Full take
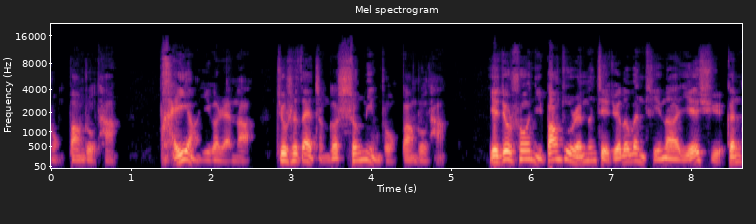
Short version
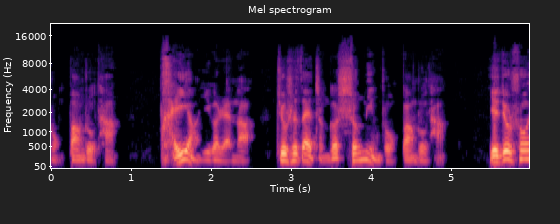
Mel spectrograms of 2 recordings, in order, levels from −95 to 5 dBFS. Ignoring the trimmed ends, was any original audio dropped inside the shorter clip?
no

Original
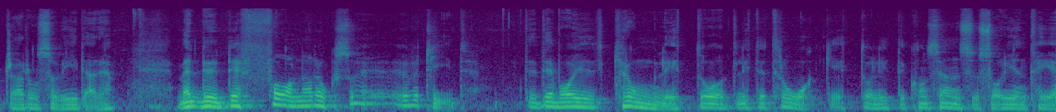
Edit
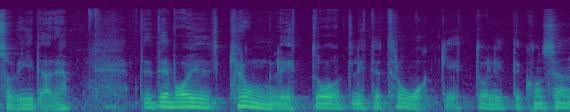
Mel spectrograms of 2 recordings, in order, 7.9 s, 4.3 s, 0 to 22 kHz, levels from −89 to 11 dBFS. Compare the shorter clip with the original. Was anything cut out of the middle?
yes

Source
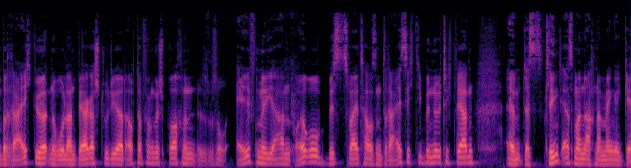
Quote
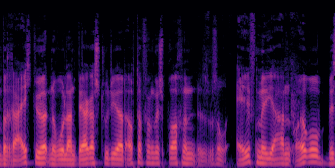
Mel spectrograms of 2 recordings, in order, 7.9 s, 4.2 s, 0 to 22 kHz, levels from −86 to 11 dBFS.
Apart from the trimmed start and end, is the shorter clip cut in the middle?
no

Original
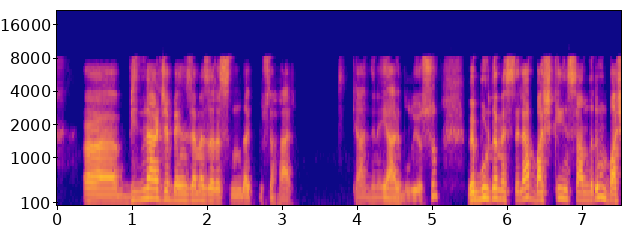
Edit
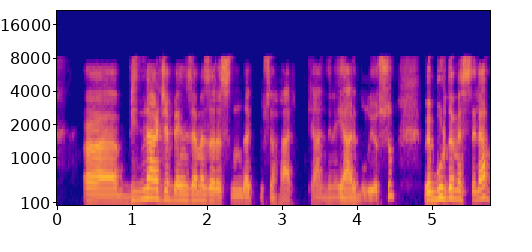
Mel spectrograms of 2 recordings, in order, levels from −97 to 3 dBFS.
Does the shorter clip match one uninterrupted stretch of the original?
no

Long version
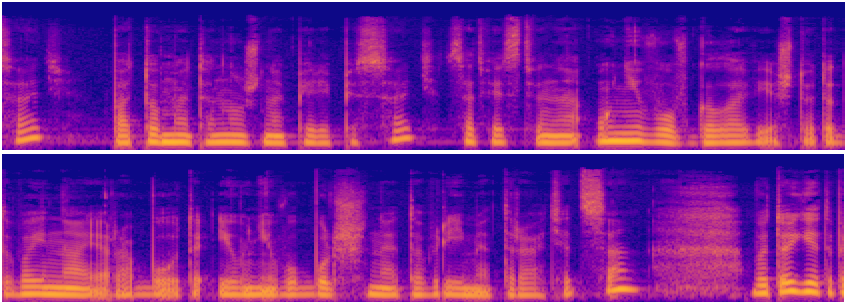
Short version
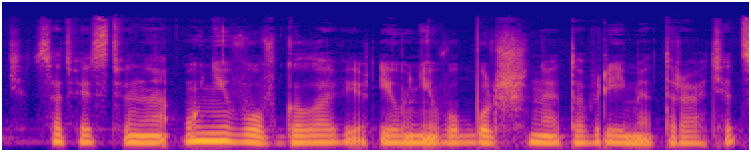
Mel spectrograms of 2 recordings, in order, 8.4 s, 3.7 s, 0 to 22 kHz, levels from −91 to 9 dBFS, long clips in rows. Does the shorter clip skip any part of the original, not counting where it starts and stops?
yes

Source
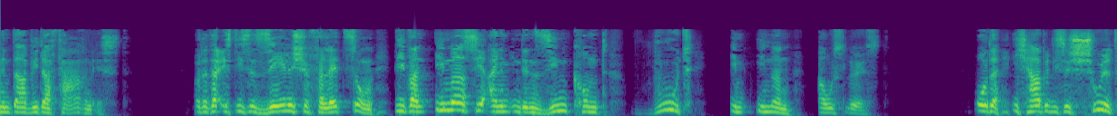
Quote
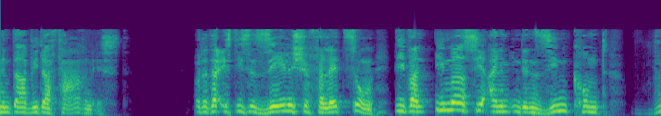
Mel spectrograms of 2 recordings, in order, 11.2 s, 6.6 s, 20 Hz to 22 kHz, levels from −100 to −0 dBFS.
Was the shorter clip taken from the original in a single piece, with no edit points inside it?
yes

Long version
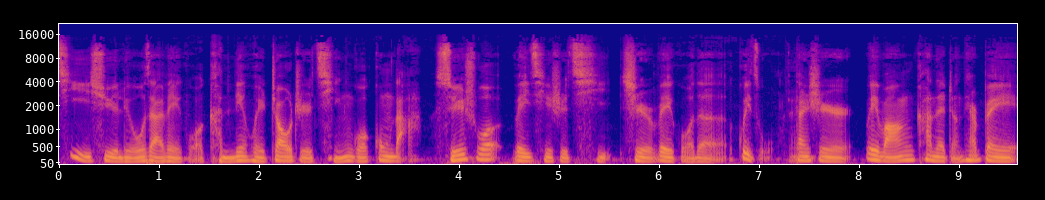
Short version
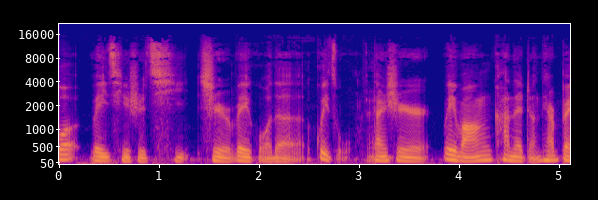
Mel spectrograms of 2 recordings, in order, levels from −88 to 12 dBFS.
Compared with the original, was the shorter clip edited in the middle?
no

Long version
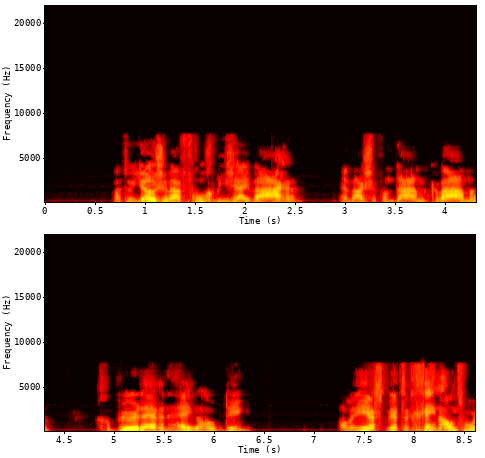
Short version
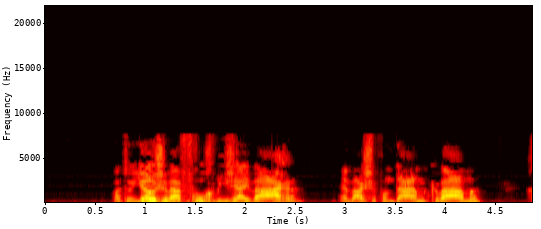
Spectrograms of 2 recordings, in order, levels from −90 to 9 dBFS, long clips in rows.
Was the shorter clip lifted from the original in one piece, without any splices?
yes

